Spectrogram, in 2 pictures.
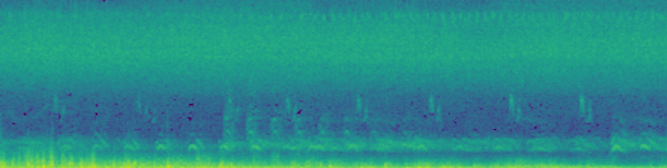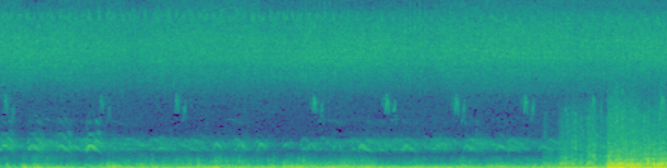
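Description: Crows cawing over and over above a low, steady rumble of distant thunder. Near the end the calls stop and a louder rumble of thunder rolls in.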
